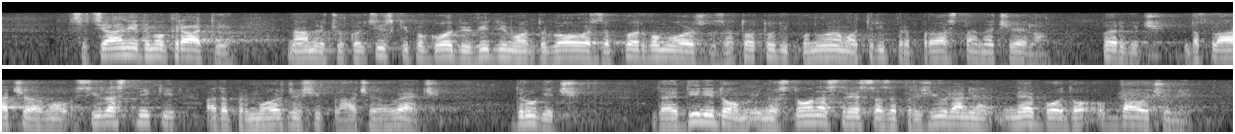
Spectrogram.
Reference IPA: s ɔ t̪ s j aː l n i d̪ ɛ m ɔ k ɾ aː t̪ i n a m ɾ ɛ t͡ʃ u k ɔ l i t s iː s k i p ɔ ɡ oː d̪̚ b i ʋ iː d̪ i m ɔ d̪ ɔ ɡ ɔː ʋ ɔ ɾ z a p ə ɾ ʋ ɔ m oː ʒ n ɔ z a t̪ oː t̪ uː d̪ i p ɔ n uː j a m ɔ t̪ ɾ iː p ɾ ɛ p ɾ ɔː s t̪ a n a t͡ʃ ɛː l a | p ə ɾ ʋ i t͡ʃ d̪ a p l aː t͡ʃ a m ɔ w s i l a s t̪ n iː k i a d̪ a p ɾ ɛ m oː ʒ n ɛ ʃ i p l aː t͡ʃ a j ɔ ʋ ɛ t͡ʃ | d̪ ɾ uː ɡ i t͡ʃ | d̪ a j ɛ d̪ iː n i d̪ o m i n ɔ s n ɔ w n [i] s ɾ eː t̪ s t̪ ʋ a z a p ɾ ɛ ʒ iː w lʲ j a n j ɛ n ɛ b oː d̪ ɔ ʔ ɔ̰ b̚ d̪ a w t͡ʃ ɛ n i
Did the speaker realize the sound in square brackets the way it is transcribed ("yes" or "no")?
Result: no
